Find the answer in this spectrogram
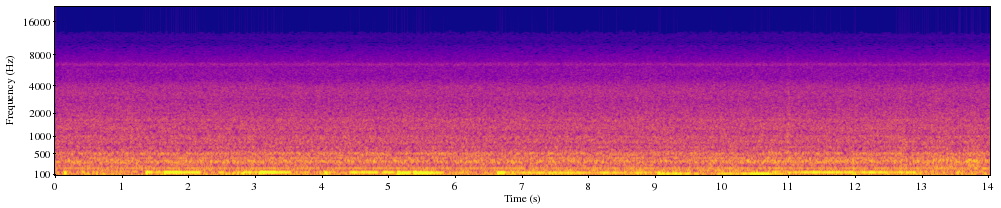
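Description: Jeep engine running steadily, a low hum that wavers slightly in pitch, over a steady rushing noise.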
